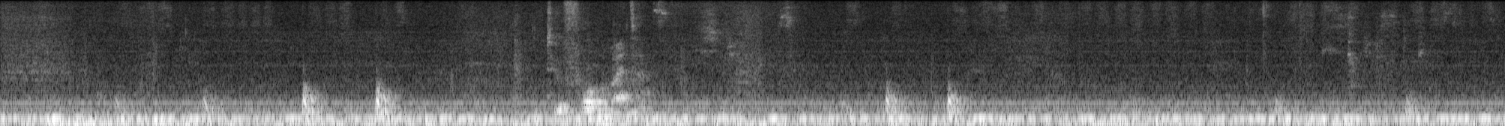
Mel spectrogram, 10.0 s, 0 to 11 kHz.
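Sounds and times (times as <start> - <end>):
low room hum: 0.0 - 10.0
whiteboard marker writing: 0.6 - 2.8, 5.6 - 10.0.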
